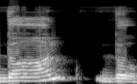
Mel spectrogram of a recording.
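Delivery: দ্বন্দ্ব sounded as দন দো, the ব-ফলা left silent; syllable by syllable. Shown as a demonstration. Teacher showing students how দ্বন্দ্ব is said. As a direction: split দ্বন্দ্ব into দন and দো. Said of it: "আমরা উচ্চারণ করি কিন্তু কি".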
